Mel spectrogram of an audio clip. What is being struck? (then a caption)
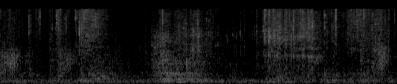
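Soap curls. A pile of small, hollow, yellow dried soap curls is pressed and crushed with palms and fingers. It makes dense, bright crinkling and crunching crackles in uneven bursts, and the curls break down into crumbly flakes.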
